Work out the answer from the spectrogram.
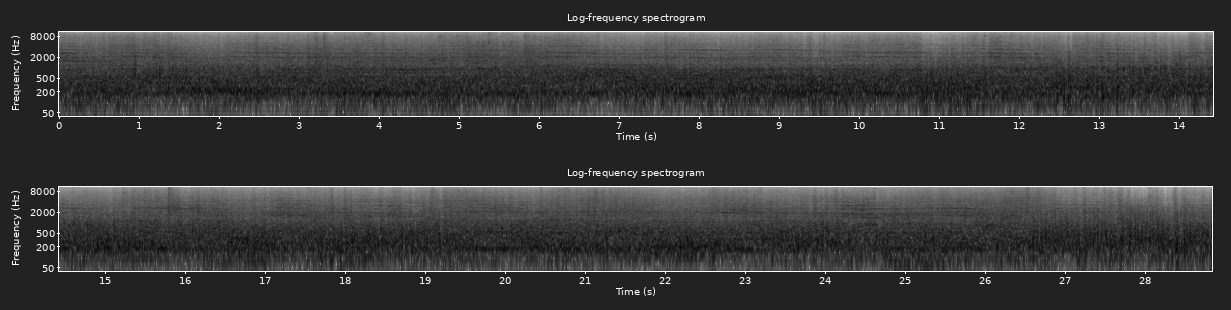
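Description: CSX double-stack intermodal freight train passing close by at speed: a steady loud rumble of steel wheels on the rails with clickety-clack over the joints and light high-pitched wheel squeals now and then.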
